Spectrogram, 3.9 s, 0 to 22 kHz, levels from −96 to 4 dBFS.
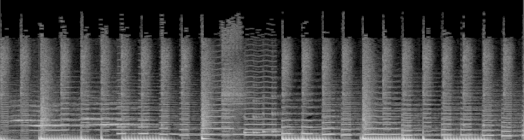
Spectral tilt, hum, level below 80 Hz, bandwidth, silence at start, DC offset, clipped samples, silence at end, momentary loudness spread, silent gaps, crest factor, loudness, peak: -5 dB/octave; none; -20 dBFS; 18.5 kHz; 0 s; under 0.1%; under 0.1%; 0 s; 5 LU; none; 16 dB; -18 LUFS; 0 dBFS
